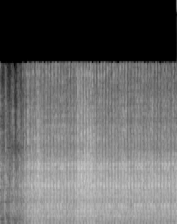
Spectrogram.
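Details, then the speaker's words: Diesel engine with recently replaced injector nozzles (by owner) revving up by itself and won't come down off throttle: uneven, unstable hard-pounding beat around four a second that builds, with heavy smoke; diesel runaway, shut down by closing off air. "il y a beaucoup de fume et ce n'est pas stable, ou c'est inégal, même si le contenu de la buse a été remplacé récemment par le propriétaire, mais le gaz n'est toujours pas agréable à entendre."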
